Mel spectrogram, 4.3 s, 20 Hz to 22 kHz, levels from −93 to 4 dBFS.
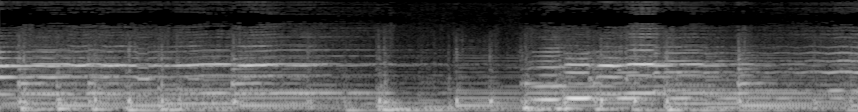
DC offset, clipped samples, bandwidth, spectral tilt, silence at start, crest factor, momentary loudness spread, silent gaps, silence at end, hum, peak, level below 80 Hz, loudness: under 0.1%; under 0.1%; over 20 kHz; -6.5 dB/octave; 0 s; 16 dB; 13 LU; none; 0 s; none; -6 dBFS; -54 dBFS; -21 LUFS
